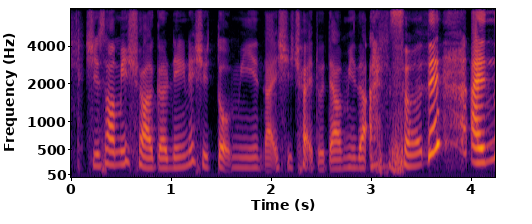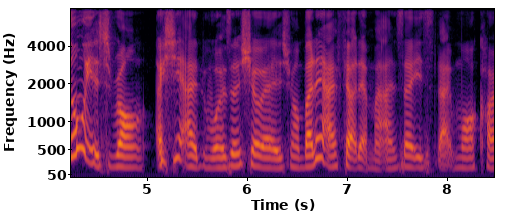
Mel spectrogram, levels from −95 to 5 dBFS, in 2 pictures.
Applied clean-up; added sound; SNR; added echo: none; none; none; none.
